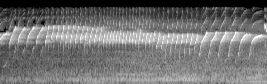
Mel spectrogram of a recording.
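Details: Atlantic canary song meant to coax young canaries into singing quickly: a long, loud, rolling trill of rapid repeated notes, shifting into slower, separated swooping chirps near the end.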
